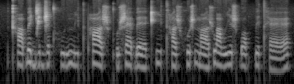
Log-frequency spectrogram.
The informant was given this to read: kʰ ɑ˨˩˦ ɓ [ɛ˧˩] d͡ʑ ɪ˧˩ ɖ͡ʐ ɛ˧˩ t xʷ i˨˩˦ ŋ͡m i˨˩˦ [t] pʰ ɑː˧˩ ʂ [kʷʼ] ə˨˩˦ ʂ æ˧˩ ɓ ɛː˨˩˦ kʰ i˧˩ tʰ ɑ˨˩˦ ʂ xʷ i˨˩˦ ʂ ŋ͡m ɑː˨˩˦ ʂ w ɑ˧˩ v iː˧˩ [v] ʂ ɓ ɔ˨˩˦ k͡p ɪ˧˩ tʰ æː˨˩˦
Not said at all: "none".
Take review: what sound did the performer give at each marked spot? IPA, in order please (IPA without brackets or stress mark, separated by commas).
ɛ˧˩, t, kʷʼ, none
